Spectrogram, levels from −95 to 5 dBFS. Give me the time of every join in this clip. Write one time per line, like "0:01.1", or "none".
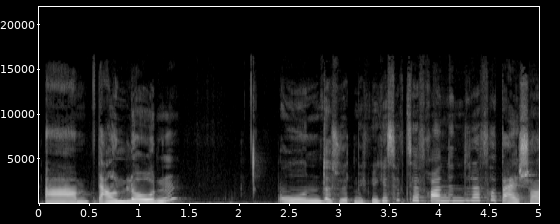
none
